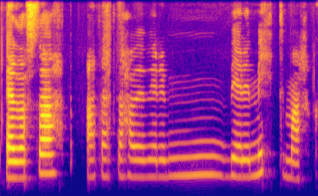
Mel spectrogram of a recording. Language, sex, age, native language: Icelandic, male, 12, Icelandic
